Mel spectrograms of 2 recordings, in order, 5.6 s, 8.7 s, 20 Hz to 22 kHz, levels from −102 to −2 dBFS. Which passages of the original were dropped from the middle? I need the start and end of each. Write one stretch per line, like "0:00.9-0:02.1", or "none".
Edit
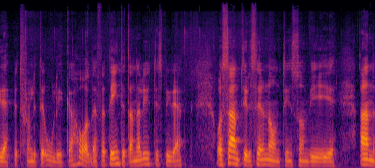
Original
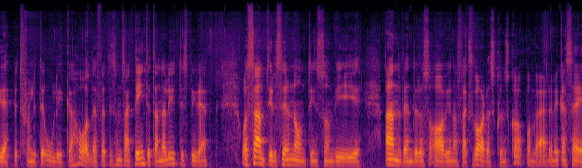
0:01.6-0:02.0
